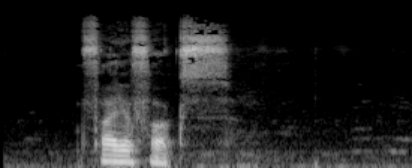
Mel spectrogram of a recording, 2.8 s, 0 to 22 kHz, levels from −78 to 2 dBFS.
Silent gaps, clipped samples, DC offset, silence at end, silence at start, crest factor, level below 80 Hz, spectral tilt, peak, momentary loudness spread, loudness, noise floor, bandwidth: none; under 0.1%; under 0.1%; 1.1 s; 0.55 s; 18 dB; -40 dBFS; -4 dB/octave; -2 dBFS; 9 LU; -15 LUFS; -48 dBFS; 15.5 kHz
